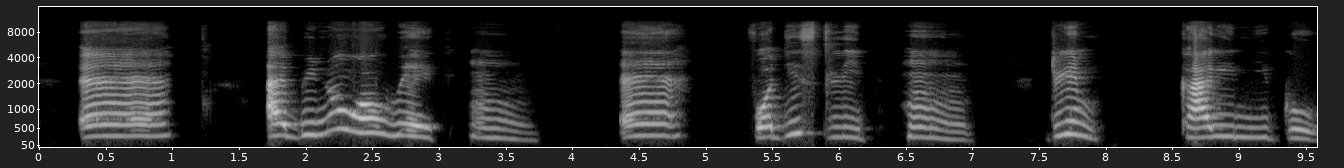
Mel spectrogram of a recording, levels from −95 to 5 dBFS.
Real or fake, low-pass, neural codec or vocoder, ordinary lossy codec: real; 10.8 kHz; none; none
